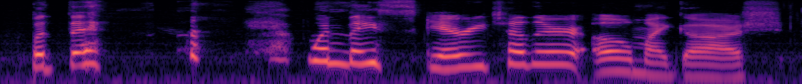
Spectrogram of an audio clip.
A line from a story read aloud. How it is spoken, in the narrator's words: I laughed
